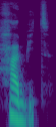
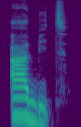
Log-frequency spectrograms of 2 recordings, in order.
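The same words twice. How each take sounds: First: "habit" with an audible breathed H at the start; H sounded. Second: "habite" starting straight on the A; silent H. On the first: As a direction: puff out the H in "habit". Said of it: "not habit". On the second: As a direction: drop the H of "habite", French style. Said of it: "The H of habite is silent". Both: Shown as a demonstration.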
